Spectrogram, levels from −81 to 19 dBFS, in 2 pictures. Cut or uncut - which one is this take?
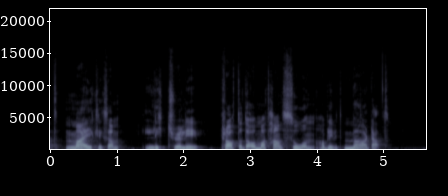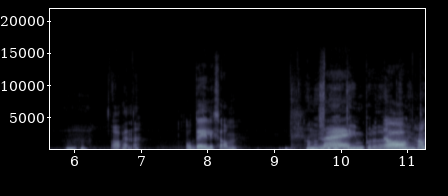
uncut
